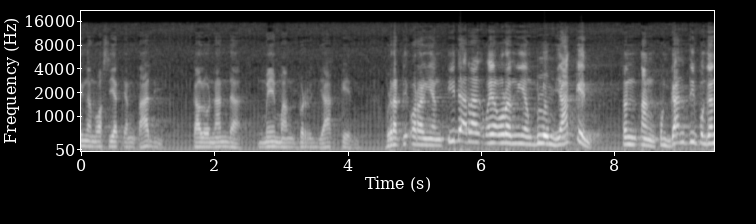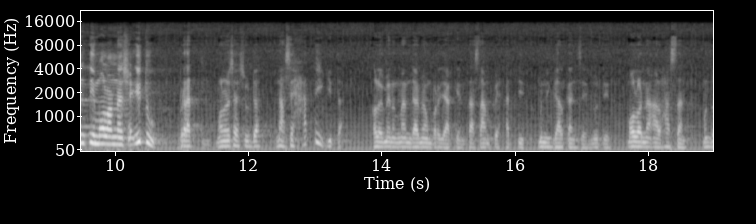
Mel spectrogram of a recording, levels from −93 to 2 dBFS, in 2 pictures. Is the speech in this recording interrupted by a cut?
no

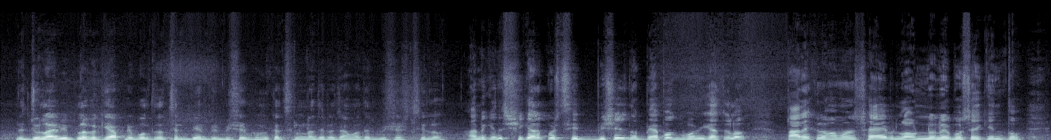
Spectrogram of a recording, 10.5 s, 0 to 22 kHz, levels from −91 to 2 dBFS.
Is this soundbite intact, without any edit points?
yes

